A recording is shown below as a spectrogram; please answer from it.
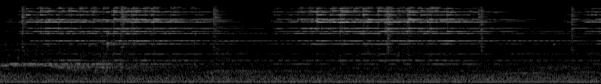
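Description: Altar bells, a cluster of small hand bells, shaken in rings of about two seconds each: two full rings, and a third starting near the end. The ringing marks the elevation of the chalice at the consecration.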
